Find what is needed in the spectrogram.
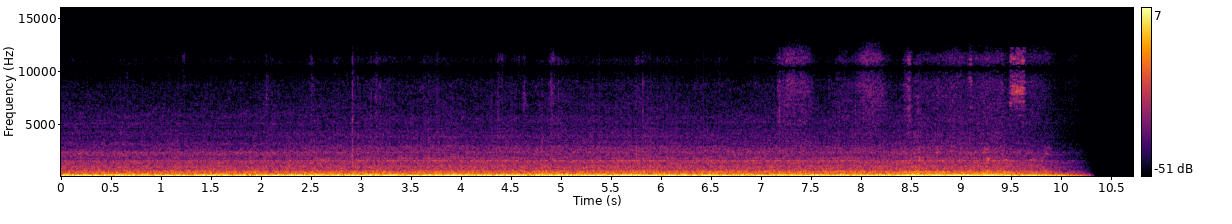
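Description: Steady low rumble of a car driving slowly, heard from inside the car: road and engine noise.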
